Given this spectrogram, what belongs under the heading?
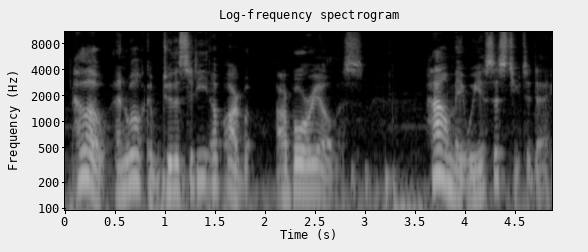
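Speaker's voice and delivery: automated, recorded-sounding machine voice. Voicing a stone sentinel greeting the party: automated voice. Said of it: "an automated voice say".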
